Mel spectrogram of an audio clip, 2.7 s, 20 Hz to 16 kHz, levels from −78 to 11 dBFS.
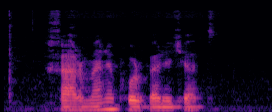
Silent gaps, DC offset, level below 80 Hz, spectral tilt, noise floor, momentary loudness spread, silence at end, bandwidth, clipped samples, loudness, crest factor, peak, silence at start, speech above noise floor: none; under 0.1%; -52 dBFS; -7.5 dB/octave; -60 dBFS; 9 LU; 0.6 s; 11.5 kHz; under 0.1%; -24 LUFS; 18 dB; -8 dBFS; 0.5 s; 37 dB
